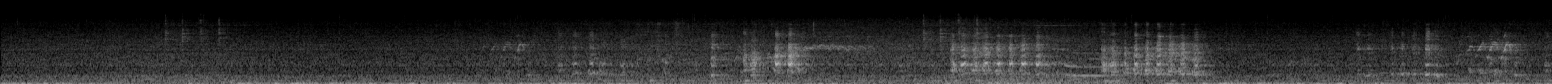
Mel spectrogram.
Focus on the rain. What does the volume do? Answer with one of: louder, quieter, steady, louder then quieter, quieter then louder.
steady.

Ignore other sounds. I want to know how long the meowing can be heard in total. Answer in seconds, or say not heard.
3 s.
